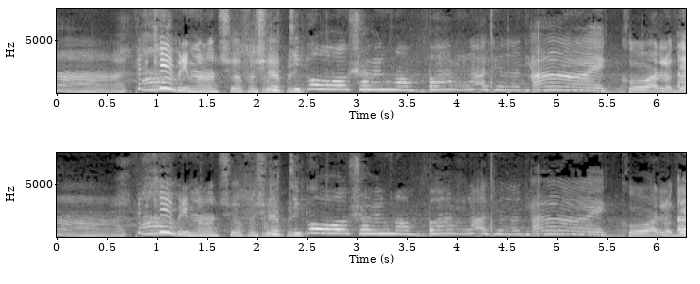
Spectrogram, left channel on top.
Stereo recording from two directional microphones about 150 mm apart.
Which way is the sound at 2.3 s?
90° right.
